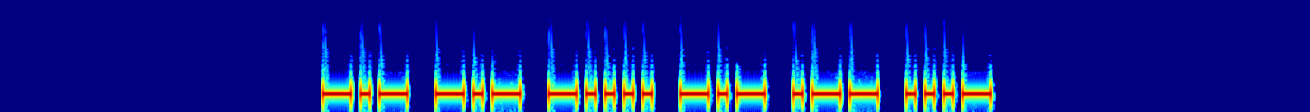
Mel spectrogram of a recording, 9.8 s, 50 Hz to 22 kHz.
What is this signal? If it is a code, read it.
Morse code, heard as a keyed tone, about 17 wpm, 700 Hz. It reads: KK6KWV
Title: USA Call Signs - 6 Characters - Repeated 3x - 17wpm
